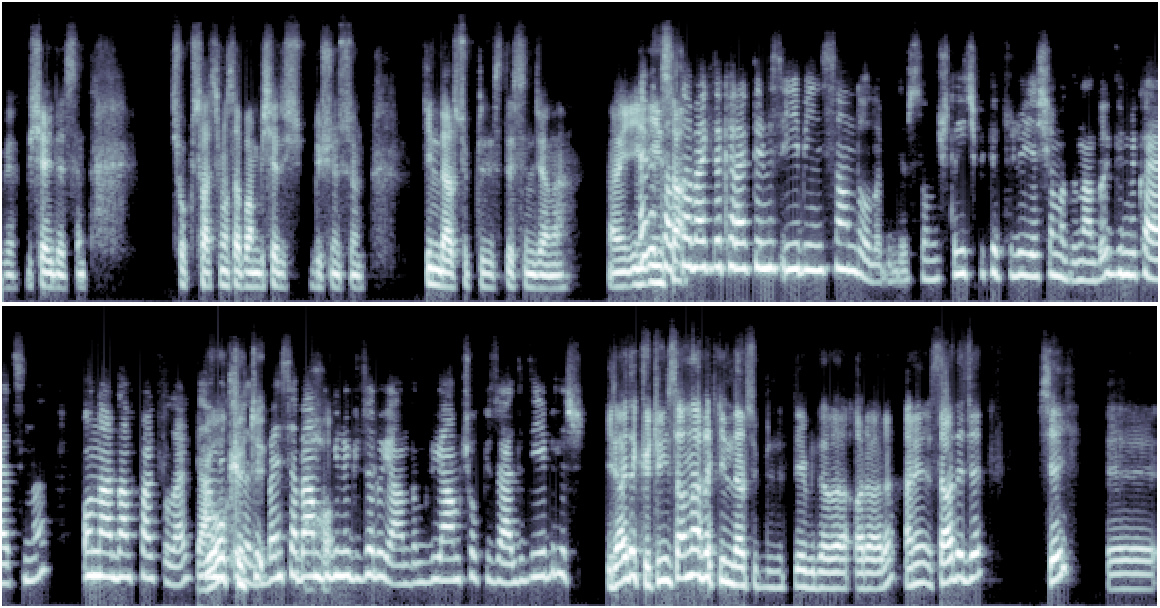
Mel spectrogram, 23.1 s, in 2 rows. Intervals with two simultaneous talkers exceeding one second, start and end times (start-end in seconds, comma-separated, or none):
13.5-14.9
